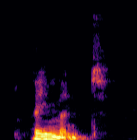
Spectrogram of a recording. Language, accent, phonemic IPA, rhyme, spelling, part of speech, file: English, Southern England, /ˈɹeɪ.mənt/, -eɪmənt, raiment, noun, LL-Q1860 (eng)-raiment.wav
- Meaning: Clothing, garments, dress, material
